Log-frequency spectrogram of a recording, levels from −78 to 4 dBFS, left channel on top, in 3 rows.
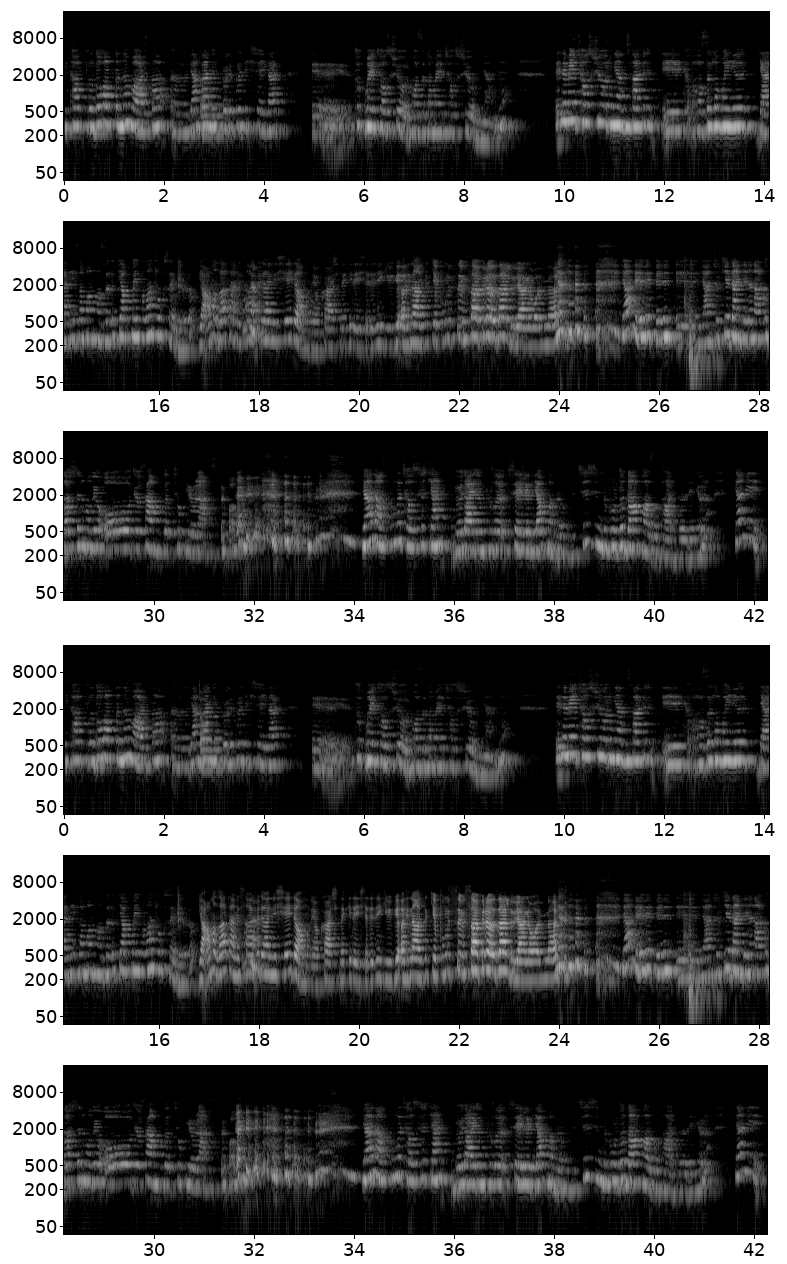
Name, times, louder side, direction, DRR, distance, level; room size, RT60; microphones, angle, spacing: voice 1, 0.0-4.2 4.9-8.8 9.1-9.3 9.8-16.7 17.6-17.9 23.9-31.6 32.1-33.1 33.4-41.3 41.6-42.1, left 2 dB, 85° left, -3 dB, 0.9 m, -35 dB
voice 2, 2.7-3.2 16.8-24.0 26.5-26.7 31.6-32.1 32.4-32.5 32.8-32.9 33.2-33.7, right 6 dB, 80° right, 6 dB, 0.4 m, -33 dB
2.7 x 2.3 x 2.2 m, 0.76 s
head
